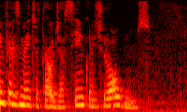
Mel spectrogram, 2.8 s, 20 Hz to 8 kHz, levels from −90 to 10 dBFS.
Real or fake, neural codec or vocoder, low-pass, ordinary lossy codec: real; none; none; none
